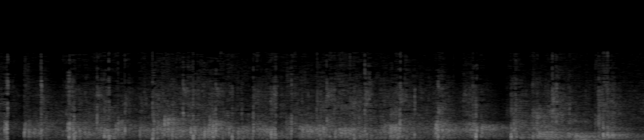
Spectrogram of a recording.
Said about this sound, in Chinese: 在这里我想代表耶稣，代表每个弟兄们呢，祝我们在座的每一位妈妈们呢，母亲节快乐！我们给每一个妈妈一个掌声，好不好？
